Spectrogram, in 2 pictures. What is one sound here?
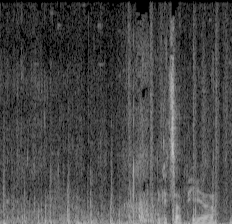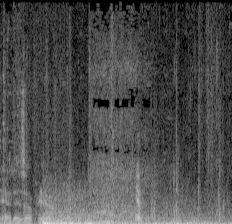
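Footsteps tread softly on a dirt path.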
